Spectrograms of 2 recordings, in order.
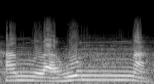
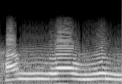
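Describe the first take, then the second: First: The final na syllable is clearly pronounced. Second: The final na is dropped and the nasal held long. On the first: It is read as a practice fragment. "kalau dalam latihan dibaca hamlahunna" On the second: It is read at a stopping point in recitation. "dia ditahan lebih lama lagi ... nggak dibaca nanya karena dia wakof"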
